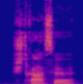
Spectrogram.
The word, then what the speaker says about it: Straße: And there's a German rule of S before T or P being pronounced as sh. So Sport, Straße, which is interesting that the consonant context is influencing the pronunciation rather than the vowel context.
